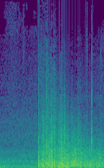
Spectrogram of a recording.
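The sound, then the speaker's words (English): A controlled demining blast in a Ukrainian city near the front line hits with a sudden, loud burst, then a heavy, deep rumble that rolls on for about a second with no talk. “We are told this is from demining, a controlled blast, yet here everything is fluid.”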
